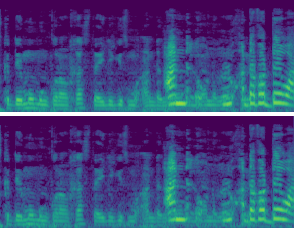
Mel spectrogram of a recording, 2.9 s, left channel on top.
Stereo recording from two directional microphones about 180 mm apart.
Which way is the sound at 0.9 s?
55° left (ahead or behind).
